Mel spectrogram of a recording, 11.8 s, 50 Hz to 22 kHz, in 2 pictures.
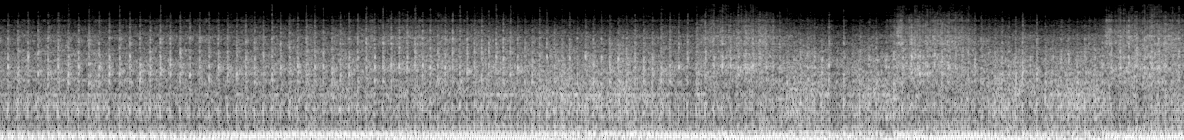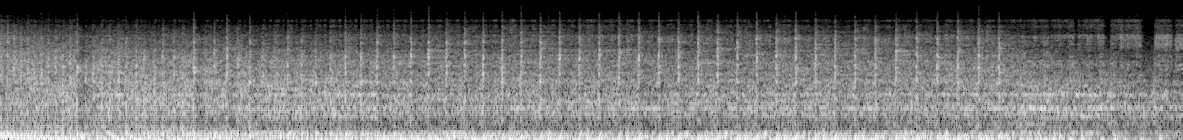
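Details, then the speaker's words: John Deere M665 zero-turn mower, twin-cylinder engine, running after tightening bolts: loud, raw, steady speed with harsh puffing exhaust; not a head gasket, the exhaust manifold gasket is gone. "Well, it doesn't sound like it's got a blown head gasket. It sounds like it's running strong on this cylinder. It just sounds like the uh like the exhaust manifold gasket is gone."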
